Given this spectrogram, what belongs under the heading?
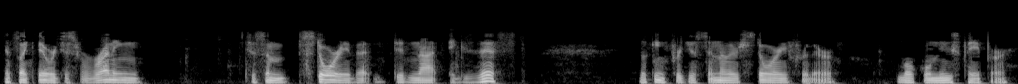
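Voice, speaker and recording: A man's voice: low-pitched, completely flat delivery, measured pace, vocal fry, pauses often, dry recording. A man co-hosting a casual discussion of a case over a call, heard through a narrow phone line.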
